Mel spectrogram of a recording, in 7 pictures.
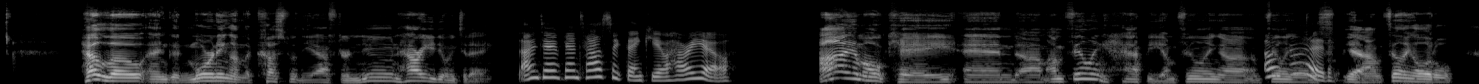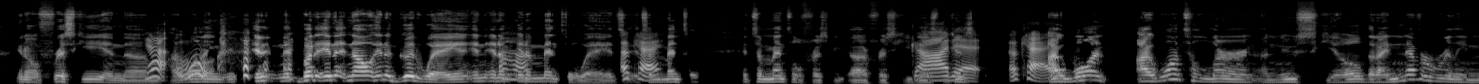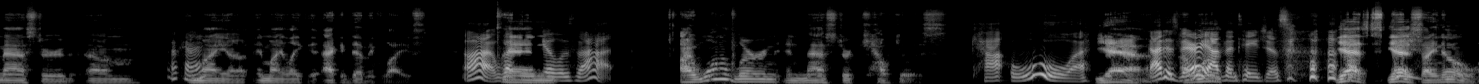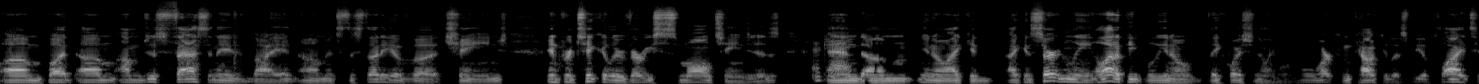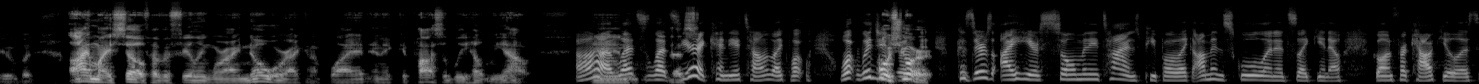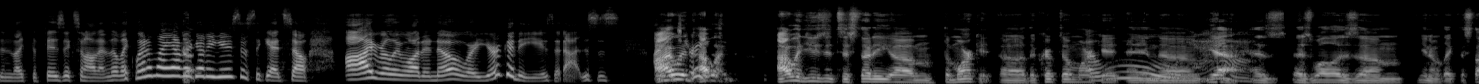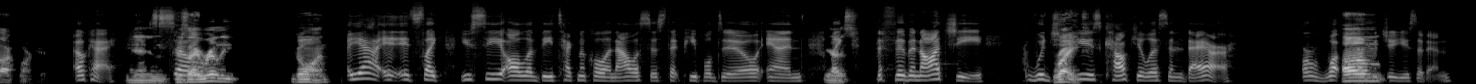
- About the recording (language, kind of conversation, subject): English, advice, How can I celebrate my achievement and keep improving after learning a new skill?
- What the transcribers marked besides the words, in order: tapping; laugh; laugh; other background noise; put-on voice: "When am I ever gonna use this again?"; drawn out: "Oh"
